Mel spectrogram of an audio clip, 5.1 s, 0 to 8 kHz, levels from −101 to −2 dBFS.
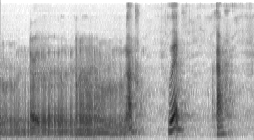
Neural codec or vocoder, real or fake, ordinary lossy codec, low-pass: autoencoder, 22.05 kHz, a latent of 192 numbers a frame, VITS, trained on one speaker; fake; none; 7.2 kHz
